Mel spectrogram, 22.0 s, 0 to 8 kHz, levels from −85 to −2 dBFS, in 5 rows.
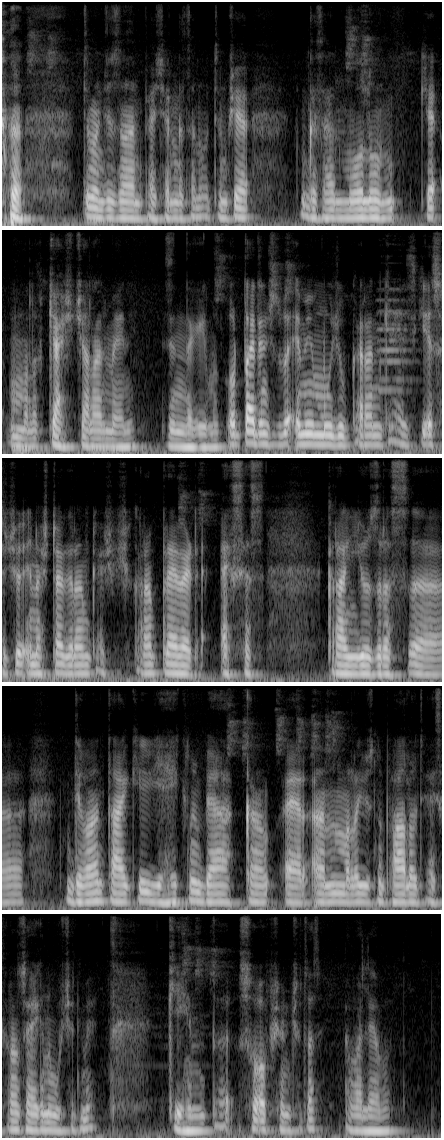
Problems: constant background noise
